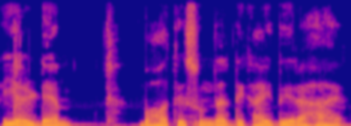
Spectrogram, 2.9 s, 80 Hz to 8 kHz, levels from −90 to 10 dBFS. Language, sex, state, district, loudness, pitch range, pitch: Hindi, male, Jharkhand, Ranchi, -16 LUFS, 150-160 Hz, 150 Hz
